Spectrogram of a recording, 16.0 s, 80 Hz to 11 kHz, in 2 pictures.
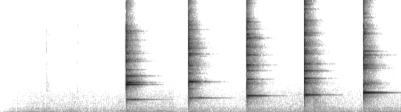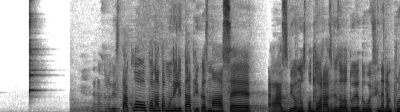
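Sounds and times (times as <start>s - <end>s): glass bottles struck with stick: 2.5s - 8.0s, 8.6s - 9.2s.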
